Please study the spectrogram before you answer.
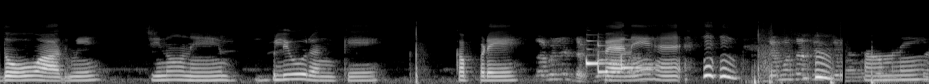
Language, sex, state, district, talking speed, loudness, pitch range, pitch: Hindi, female, Punjab, Fazilka, 65 wpm, -16 LUFS, 190-225 Hz, 200 Hz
